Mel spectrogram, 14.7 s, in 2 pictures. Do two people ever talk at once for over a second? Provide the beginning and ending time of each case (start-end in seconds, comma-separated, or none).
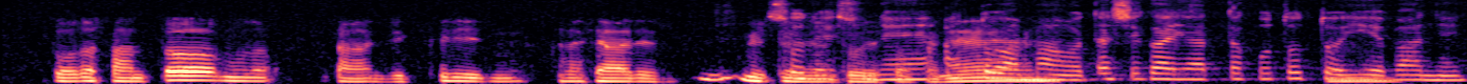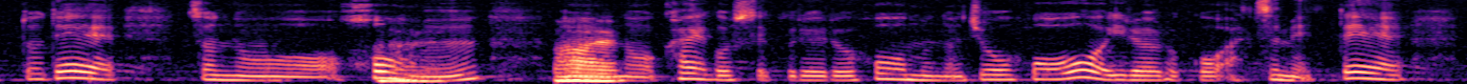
3.8-5.3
